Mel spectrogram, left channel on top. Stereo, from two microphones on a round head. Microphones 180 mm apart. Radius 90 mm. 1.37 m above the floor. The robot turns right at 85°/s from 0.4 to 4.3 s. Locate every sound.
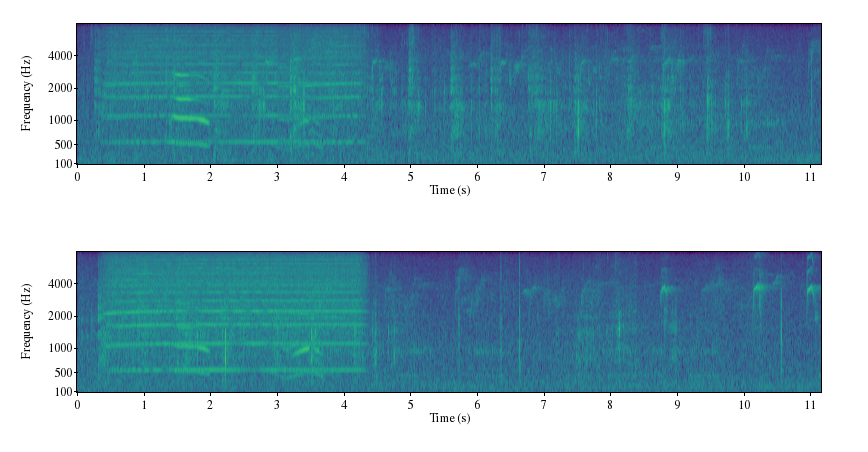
1.3 s a cat meowing: 115° left; by 4.0 s 15° right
